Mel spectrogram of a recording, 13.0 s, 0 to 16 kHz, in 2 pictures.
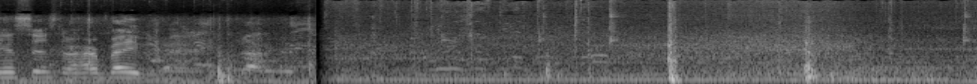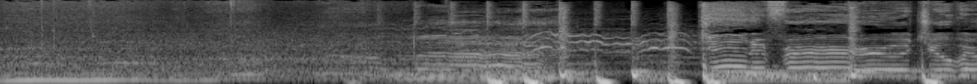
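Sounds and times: car engine idling and revving: 0.0s - 12.2s
sharp knocks: 3.6s - 5.6s.

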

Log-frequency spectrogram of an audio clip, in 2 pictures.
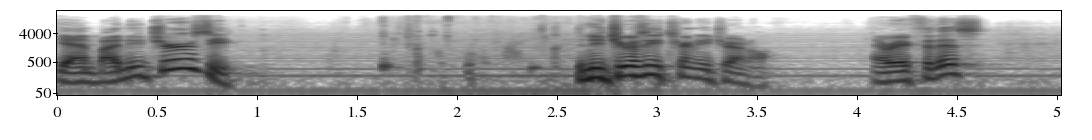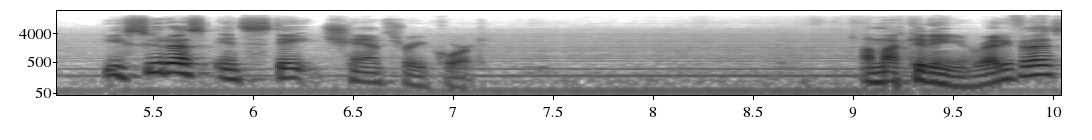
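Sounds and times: electrical mains hum: 0.0s - 10.0s
man speaking: 2.6s - 7.2s, 9.0s - 10.0s.

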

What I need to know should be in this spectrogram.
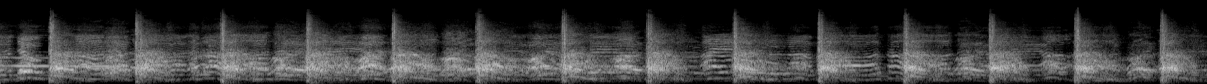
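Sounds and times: crowd beating chests in unison: 0.0s - 12.0s.

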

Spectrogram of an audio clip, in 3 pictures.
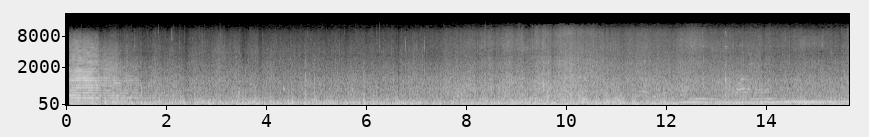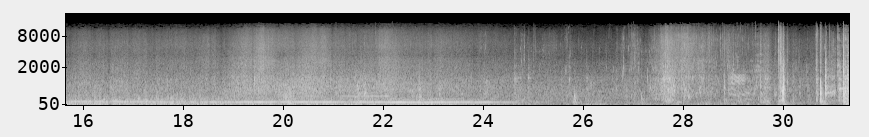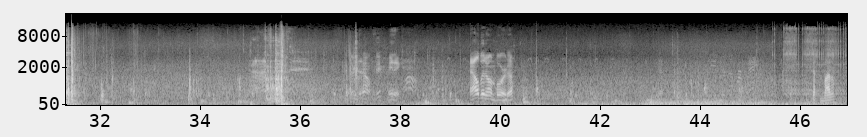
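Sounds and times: boat crossing choppy water: 0.0s - 46.9s
boat engine drone: 0.1s - 30.6s, 31.5s - 46.9s
wind buffeting microphone: 0.1s - 30.6s, 31.4s - 46.9s.

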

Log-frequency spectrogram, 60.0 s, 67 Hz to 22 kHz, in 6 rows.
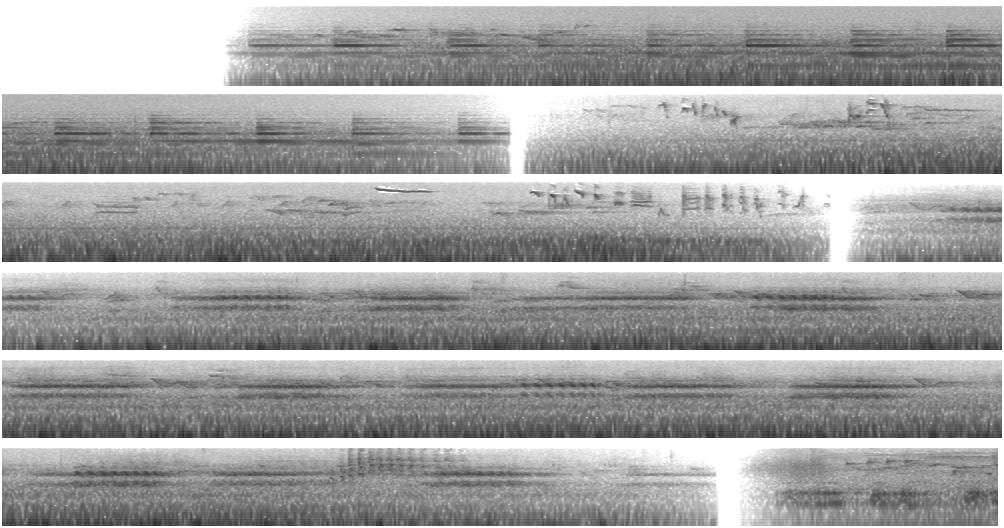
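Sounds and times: outdoor background noise: 2.3s - 59.9s
birds chirping: 2.9s - 14.9s, 57.8s - 59.9s.

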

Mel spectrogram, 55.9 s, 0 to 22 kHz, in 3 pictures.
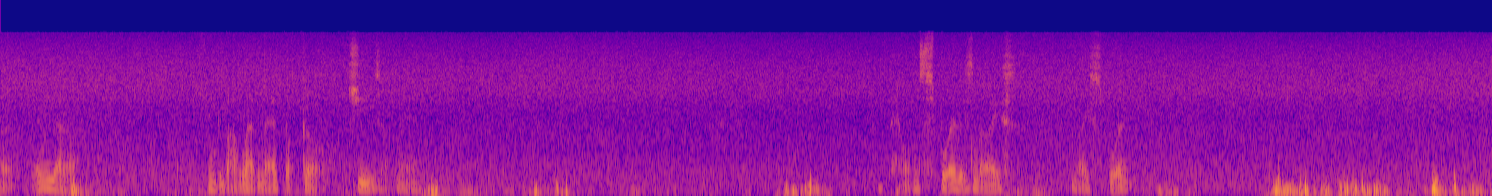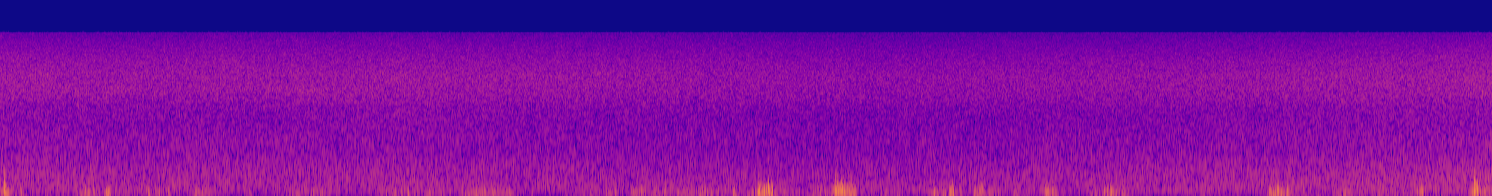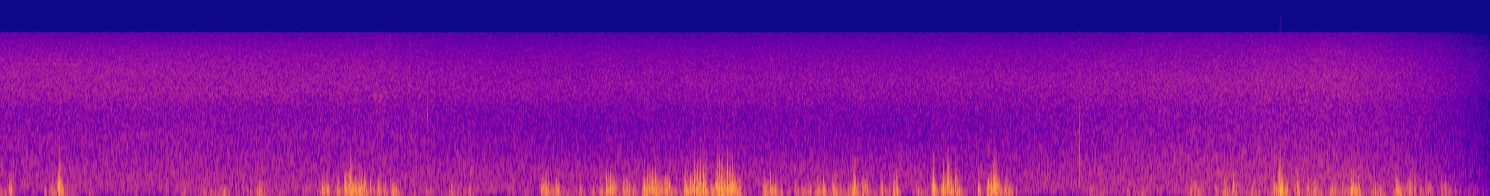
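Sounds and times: faint steady hiss: 0.0s - 55.9s
low rustles: 0.0s - 55.9s.

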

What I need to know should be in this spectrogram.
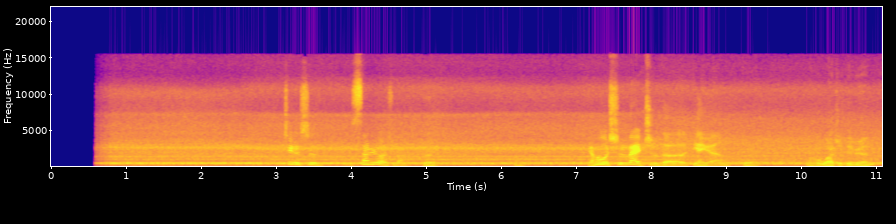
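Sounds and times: cooling fans whirring: 0.6s - 11.0s
constant hum: 0.7s - 11.0s.

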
